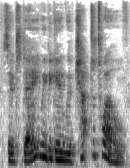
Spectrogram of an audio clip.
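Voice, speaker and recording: A woman's voice: lowish voice, big pitch swings, a little slow, a little mellow. A middle-aged British woman, an author reading her storybook aloud to children. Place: bright room by garden windows, indoors. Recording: roomy, a little distant from mic.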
